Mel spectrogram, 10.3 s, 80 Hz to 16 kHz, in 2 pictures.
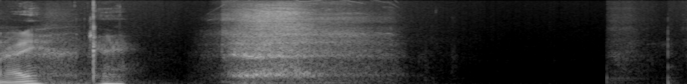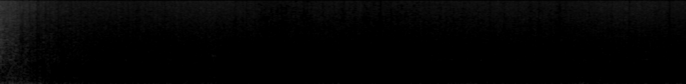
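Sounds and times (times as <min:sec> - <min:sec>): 
speech: 0:00.0 - 0:01.0
long breathy exhale during a breathing exercise: 0:01.6 - 0:03.0.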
